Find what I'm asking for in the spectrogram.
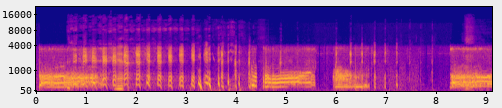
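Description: Loud, rough snoring with long drawn-out growly snorts and a stretch of fast rattling pulses in the middle, repeating in uneven bursts with short gaps between.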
